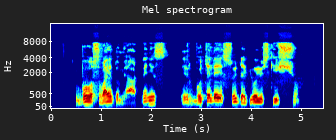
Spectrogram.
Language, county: Lithuanian, Tauragė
